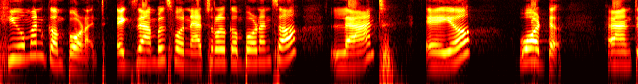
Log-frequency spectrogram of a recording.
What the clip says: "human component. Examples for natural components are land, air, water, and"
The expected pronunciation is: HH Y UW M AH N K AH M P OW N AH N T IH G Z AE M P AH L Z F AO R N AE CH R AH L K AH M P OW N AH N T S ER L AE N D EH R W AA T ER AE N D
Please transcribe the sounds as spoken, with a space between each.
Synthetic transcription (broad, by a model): HH Y UW M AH N K AH M P OW N AH N T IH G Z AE M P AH L S F AO R N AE CH R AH L K AH M P OW N AH N T S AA L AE N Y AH R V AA T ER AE N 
